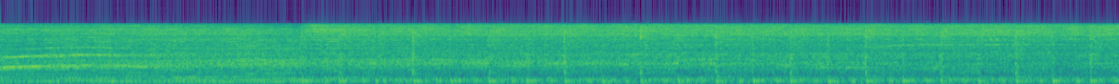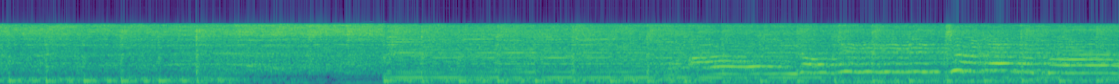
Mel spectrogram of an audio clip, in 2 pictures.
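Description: Live band music over a concert PA, heard from within the crowd: a steady beat and bass under sliding melody lines. About nine seconds in the bass and drums fade away for about a second, then come back at once.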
